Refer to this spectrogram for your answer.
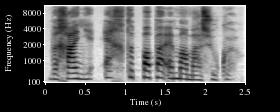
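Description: A woman voicing a small, eager boy in a children's audio story, talking gently and hopefully. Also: a little high, normal speed, slightly rough, no room sound. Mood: earnest. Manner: gentle, hopeful, whispers softly at times.

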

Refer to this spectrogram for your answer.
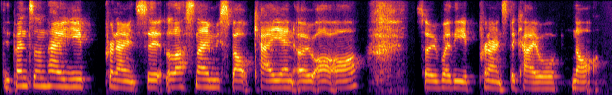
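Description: A woman's voice: lowish voice, flat delivery, moderate pace, bright, forceful tone. A woman hosting a true-crime podcast, telling the case in a casual, blunt way and swearing freely. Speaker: podcast host.

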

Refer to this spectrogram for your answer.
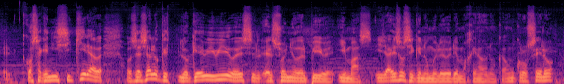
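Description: A man's voice: on the low side, fast, darkish tone, faint music behind. A man with a Rioplatense Spanish accent, a touring metal musician chatting as an interview guest, rambling through stories with restarts and tag questions. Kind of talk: casual interview chat.

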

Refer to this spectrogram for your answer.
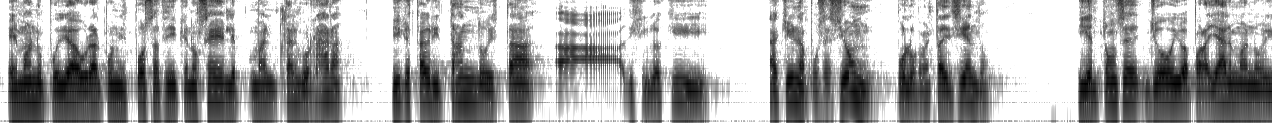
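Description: A man preaching a sermon with passion, shouting at the peaks and dropping to quiet storytelling, often calling the listeners "brother". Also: fairly high pitch, long reverb tail. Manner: addresses listeners as "hermano" often. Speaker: pastor.

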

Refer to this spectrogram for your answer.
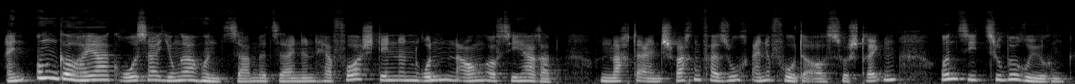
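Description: A man narrating a storybook as an audiobook reader, in an even, measured way. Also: high voice.

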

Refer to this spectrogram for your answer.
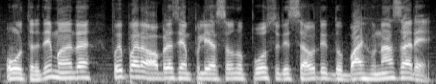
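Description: A man reads scripted local news as a presenter, in a formal announcer's delivery with measured phrasing. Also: medium pitch, steady tone, fairly bright tone, soft background music.

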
